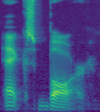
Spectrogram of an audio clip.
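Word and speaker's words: x̄: that we use for a sample mean is x-bar okay I'm sorry for the fuzziness of this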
